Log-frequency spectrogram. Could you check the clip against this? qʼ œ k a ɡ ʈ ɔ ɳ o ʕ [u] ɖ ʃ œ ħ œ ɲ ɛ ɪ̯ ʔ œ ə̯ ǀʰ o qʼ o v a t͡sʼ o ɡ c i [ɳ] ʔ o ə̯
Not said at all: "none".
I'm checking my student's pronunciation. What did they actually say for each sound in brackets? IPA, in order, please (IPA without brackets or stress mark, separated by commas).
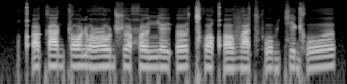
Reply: o, ɖ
